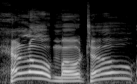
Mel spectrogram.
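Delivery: high, slow sing-song ringtone voice; phone ringtone imitation. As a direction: mimic the phone's startup jingle. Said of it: "really fucking loud".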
